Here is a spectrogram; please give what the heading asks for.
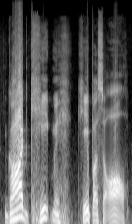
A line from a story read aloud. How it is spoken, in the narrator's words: murmured Starbuck, lowly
